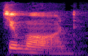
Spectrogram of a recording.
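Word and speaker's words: chmod: you is termed as CH mod it's basically pronounced as chod and its full form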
